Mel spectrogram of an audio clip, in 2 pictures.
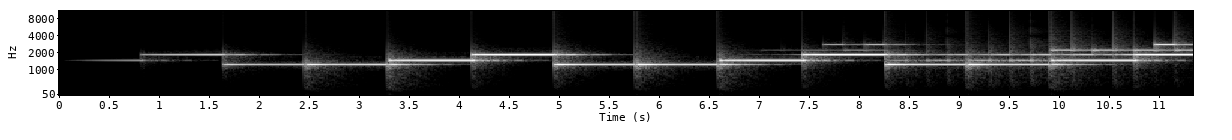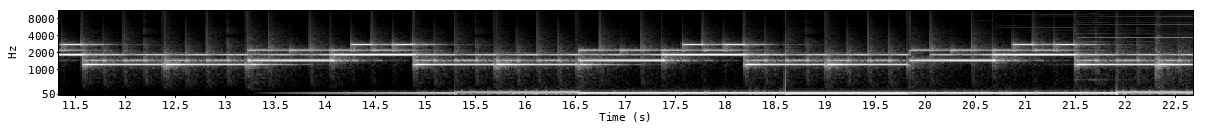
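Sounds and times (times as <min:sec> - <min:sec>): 
sine wave tone: 0:00.1 - 0:22.6.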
